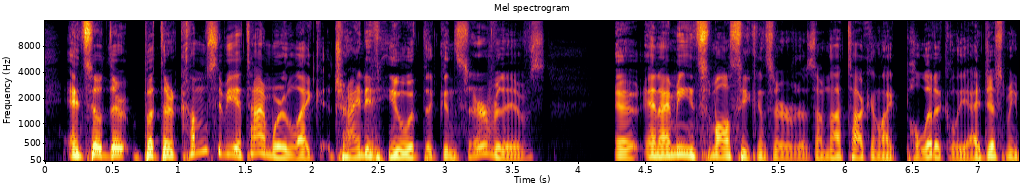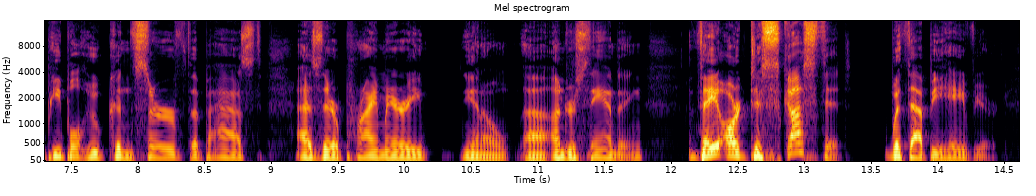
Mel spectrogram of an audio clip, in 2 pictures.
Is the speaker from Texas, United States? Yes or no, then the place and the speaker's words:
yes; Texas, United States; I'm from Texas, we're a very bl, um, red state, very conservative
